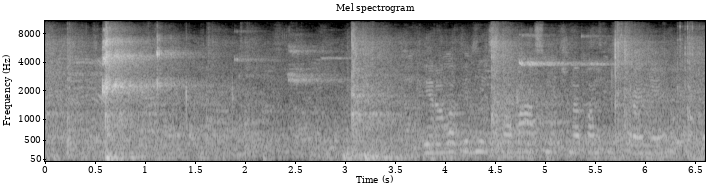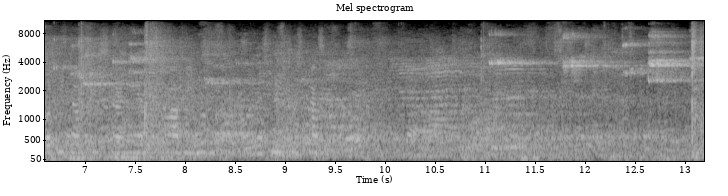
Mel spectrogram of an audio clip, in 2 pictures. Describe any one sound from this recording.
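Sports shoes squeak sharply on a hall floor.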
